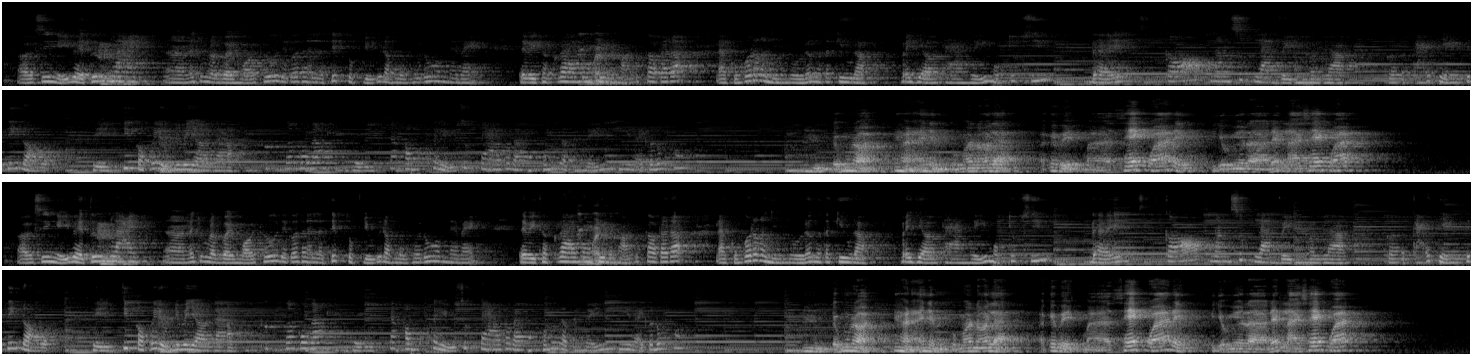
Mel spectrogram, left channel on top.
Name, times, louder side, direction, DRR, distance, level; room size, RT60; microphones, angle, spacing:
voice 1, 0.2-8.7 9.0-10.5 10.9-11.3 11.6-13.5 13.8-15.2 15.6-17.1 17.3-21.5 25.6-25.7, right 3 dB, 25° right, 4 dB, 0.3 m, -33 dB
sound 1, 9.9-24.8, right 1 dB, 85° right, 0.6 m, -41 dB
voice 2, 22.7-24.8 25.1-28.1, right 2 dB, 60° right, 4 dB, 0.8 m, -27 dB
10.5 x 4.9 x 3.5 m, 1.1 s
head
